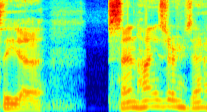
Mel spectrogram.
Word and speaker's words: Sennheiser: It's the Sennheiser. Is that how you say it? Sennheiser.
